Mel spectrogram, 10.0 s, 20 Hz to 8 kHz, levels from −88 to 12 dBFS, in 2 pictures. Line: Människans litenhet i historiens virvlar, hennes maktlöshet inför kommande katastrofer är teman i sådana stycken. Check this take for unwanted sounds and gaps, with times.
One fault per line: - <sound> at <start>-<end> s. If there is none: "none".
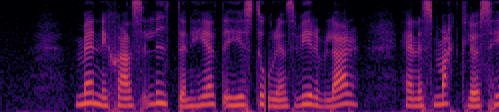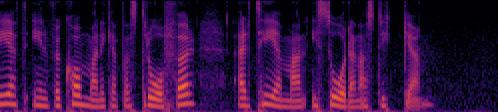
- dropout at 2.6-2.7 s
